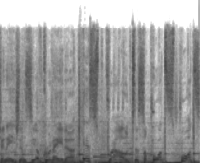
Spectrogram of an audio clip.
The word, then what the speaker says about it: Grenada: That's why the Investment Migration Agency of Grenada is proud to support sports initiatives as part of our commitment to youth and national development.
